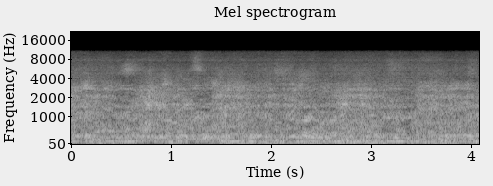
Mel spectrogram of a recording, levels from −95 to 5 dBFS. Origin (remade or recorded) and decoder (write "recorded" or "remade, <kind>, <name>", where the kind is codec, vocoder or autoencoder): remade, codec, SNAC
